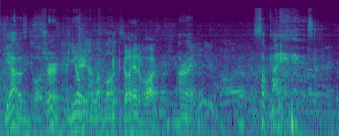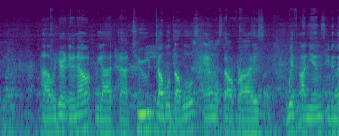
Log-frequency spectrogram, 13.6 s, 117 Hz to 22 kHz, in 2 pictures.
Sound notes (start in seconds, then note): 5.4 laughs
